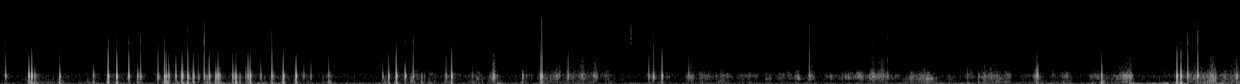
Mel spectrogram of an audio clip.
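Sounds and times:
beeswax crackling and popping against the ear: 0.0 - 12.3.

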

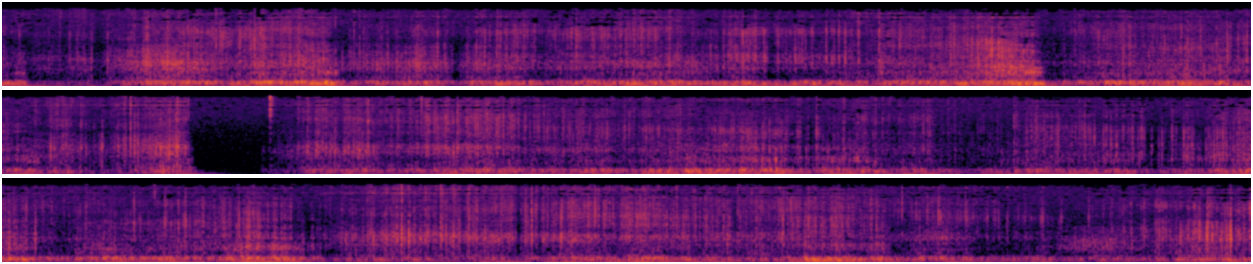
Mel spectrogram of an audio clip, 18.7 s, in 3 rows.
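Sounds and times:
scratching, brushing and stroking against a microphone: 0.0 - 18.7.

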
